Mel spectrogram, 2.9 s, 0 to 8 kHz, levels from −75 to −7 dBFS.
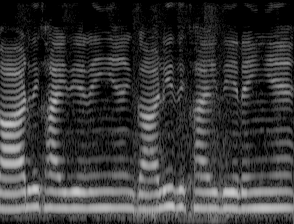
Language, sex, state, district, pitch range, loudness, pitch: Hindi, female, Uttar Pradesh, Etah, 215-220 Hz, -28 LUFS, 215 Hz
